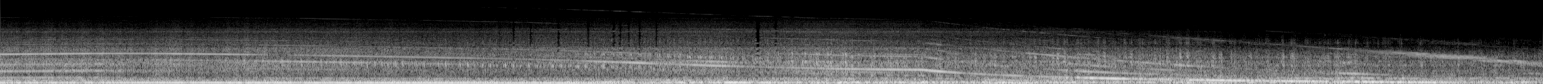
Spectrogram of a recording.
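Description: A helicopter's rotor thumps with a heavy, low beat.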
